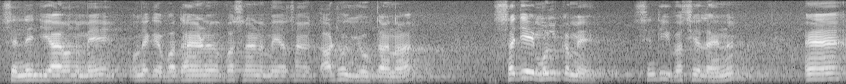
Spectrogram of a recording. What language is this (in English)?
Sindhi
